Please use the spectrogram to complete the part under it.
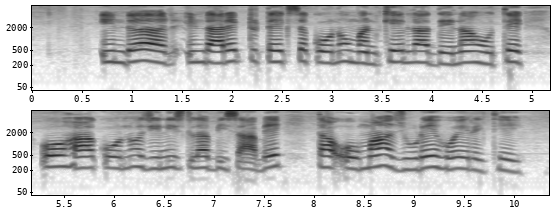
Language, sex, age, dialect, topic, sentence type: Chhattisgarhi, female, 41-45, Western/Budati/Khatahi, banking, statement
